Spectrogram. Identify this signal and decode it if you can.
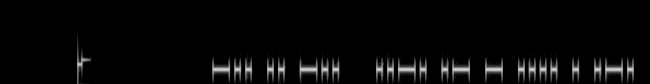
Morse code, heard as a keyed tone, about 22 wpm, 700 Hz. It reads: DID FATHER
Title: Sentences from Top 1600 Words 22wpm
